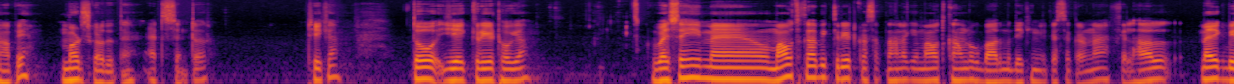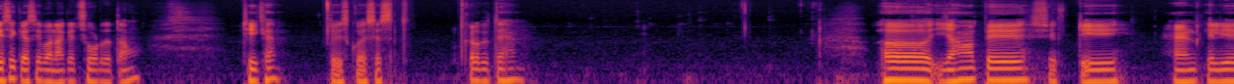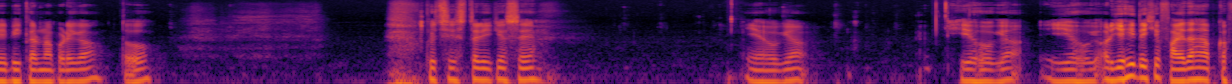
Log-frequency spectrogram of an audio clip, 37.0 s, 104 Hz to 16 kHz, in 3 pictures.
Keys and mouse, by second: 0.6 m, 2.2-6.9 drag, 5.1-14.2 ctrl+alt+middle drag, 8.3 shift+d, 10.2 e, 11.2 e, 13.1 e, 14.2-21.5 drag, 21.5-28.7 alt+middle drag, 22.6 shift+d, 25.1 g, 26.1 e, 27.0 e, 28.7 click, 28.7-37.0 middle drag, 31.0 e, 33.3 e, 35.8 e.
